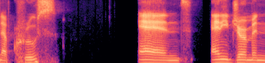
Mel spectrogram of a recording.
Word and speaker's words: Kroos: Kroos, yes, but Kroos, as in cruise ship, no.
